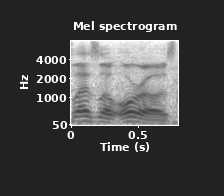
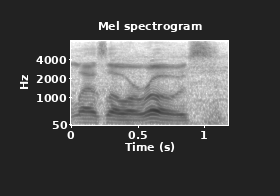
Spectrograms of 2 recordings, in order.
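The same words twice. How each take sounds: First: The name is said in a shorter form. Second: The name is said in a longer form. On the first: The speaker calls it right. "it's Laszlo Oros, ... It'll take you less time to say" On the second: The speaker calls it wrong. "not Laszlo Oros"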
